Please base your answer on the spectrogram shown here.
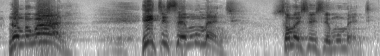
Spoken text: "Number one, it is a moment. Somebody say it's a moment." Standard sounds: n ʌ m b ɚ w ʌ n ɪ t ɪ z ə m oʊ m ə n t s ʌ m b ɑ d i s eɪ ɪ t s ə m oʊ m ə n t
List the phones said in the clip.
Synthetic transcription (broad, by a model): n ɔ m b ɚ w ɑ n ɪ t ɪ s ə m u m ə n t s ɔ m ɑ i s eɪ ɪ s ə m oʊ m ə n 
